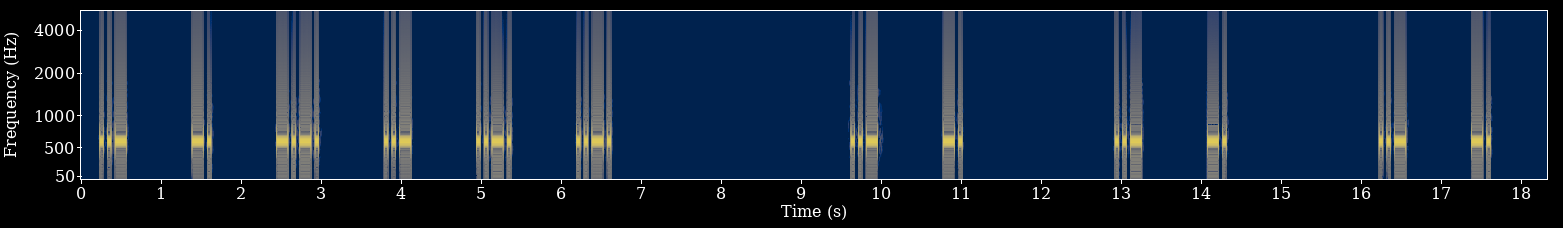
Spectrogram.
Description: Morse code, heard as a keyed tone, about 25 wpm, spaced as for 9 wpm, 600 Hz. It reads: UNCUFF UN UN UN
